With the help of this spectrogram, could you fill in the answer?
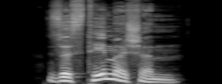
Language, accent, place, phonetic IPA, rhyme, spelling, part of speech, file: German, Germany, Berlin, [zʏsˈteːmɪʃm̩], -eːmɪʃm̩, systemischem, adjective, De-systemischem.ogg
- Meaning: strong dative masculine/neuter singular of systemisch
